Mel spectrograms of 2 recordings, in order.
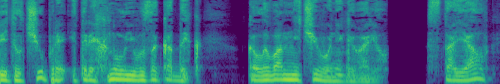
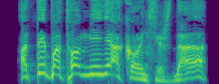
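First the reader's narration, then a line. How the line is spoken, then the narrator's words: Mocking question. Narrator (Russian): насмешливо спросил Чупря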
